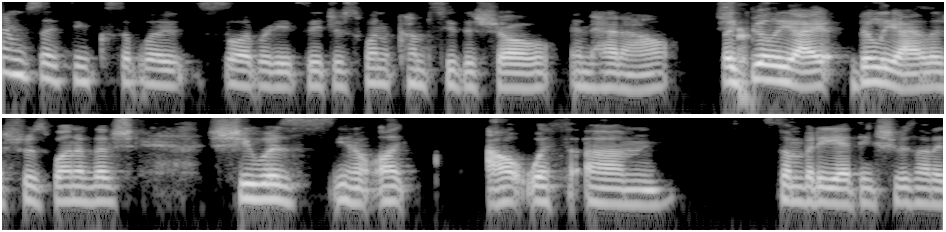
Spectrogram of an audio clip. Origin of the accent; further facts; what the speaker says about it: California, United States; now in New York, United States; I grew up in California at the dry heat, which I can handle a little bit more.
